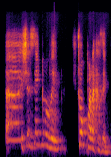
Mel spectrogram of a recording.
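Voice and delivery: high, breezy daydreaming voice; mock a naive wish for money; naive dreamy wish.

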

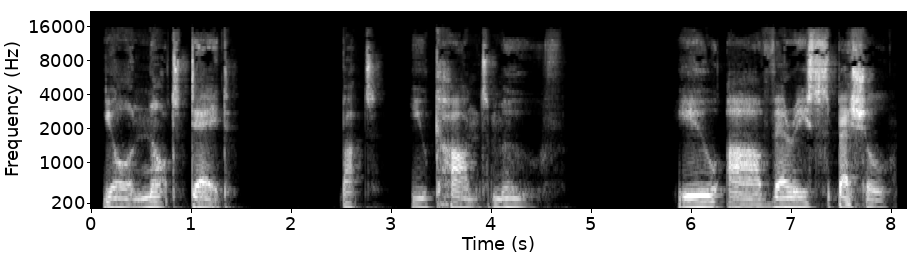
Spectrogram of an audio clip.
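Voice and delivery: slow, sinister, hushed villain voice; quiet Goblin. A narrator's reading. Goblin talks to helpless Spider-Man, quietly sinister. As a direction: speak slowly and quietly, coldly persuading. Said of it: "the Green Goblin said quietly".

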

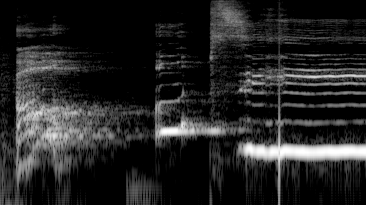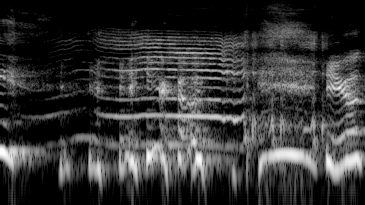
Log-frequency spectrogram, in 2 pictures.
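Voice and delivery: high, laughing reassurance; laughing oopsie. Real, not acted. Laughing as child falls.

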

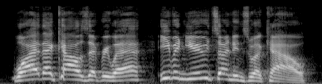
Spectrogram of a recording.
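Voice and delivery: normal talking voice

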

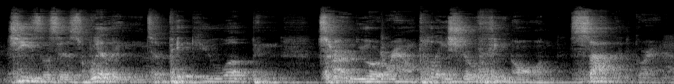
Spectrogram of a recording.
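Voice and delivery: normal talking voice

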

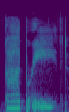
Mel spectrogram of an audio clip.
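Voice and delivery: breathy hushed whisper. Acted. Preacher telling how God breathed, whispered softly. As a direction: let the words fall to a whisper.

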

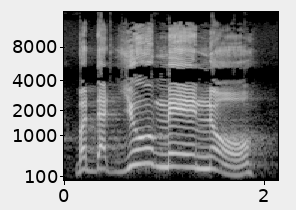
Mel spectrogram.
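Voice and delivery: slow, deliberate reading aloud with the church; slow scripture reading. Shown as a demonstration. Preacher reads slowly for the congregation to repeat. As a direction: stretch each word so the crowd can follow. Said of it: "come on, say it with me".

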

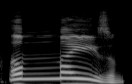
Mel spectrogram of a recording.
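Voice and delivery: amazing sung out high, slow and falling; silly drawn-out amazing. Pretend. Host mocking his own word in a goofy voice.

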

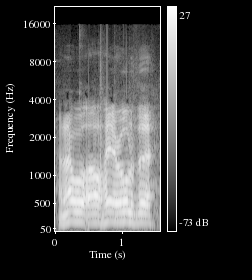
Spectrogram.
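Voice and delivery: normal talking voice

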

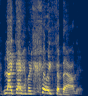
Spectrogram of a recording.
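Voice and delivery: exasperated yell; shouted. A narrator's reading. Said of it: "he shouted".

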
